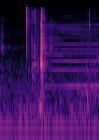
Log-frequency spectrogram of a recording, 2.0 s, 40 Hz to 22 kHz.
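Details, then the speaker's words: Mercedes E320 non-ASR throttle body with its throttle actuator control module, bench tested at power-up: a couple of quick clicks and brief buzz, then a faint steady hum as the throttle plate twitches to idle position; normal healthy self-test. "the humming sound from the unit itself you hear this huming sound this is a nice healthy sound"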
